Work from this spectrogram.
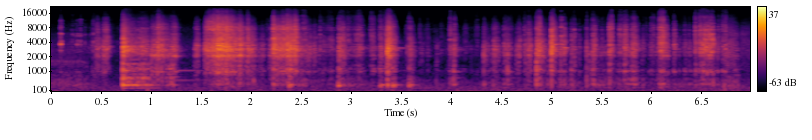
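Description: Metal parts of a remote canister stove being threaded and clipped onto a gas canister at a wild camp, a run of close scraping, rubbing and light metallic clinks with no talk.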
